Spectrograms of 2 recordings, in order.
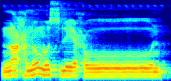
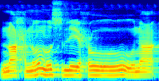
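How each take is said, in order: First: The last word ends on the consonant n. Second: The last word ends with a vowel sound. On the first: The reader stops to take a breath here. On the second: The reading continues without stopping.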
